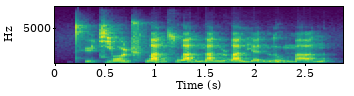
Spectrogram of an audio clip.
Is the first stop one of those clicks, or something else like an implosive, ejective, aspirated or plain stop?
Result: aspirated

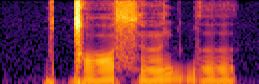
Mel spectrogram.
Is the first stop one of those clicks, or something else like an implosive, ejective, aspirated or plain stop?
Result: click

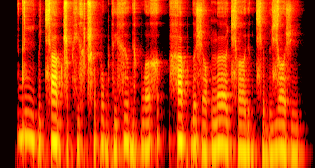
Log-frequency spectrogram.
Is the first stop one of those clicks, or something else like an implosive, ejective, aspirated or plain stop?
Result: plain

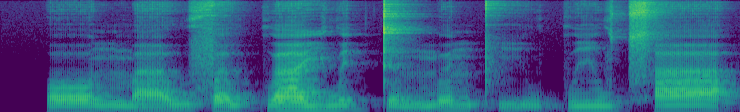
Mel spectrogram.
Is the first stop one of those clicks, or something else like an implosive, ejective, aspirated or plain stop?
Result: plain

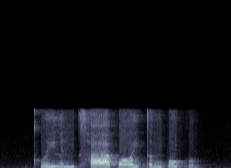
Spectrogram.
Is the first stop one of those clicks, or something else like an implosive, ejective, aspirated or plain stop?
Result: aspirated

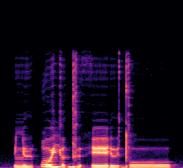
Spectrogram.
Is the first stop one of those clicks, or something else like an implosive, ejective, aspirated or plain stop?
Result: implosive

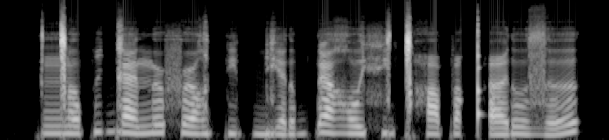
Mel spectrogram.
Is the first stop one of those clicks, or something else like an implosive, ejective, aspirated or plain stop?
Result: click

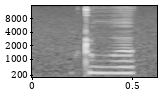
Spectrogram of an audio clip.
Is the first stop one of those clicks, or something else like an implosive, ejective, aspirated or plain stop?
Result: plain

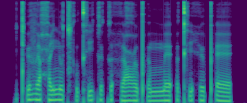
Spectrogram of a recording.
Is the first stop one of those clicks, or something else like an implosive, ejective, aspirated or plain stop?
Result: ejective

